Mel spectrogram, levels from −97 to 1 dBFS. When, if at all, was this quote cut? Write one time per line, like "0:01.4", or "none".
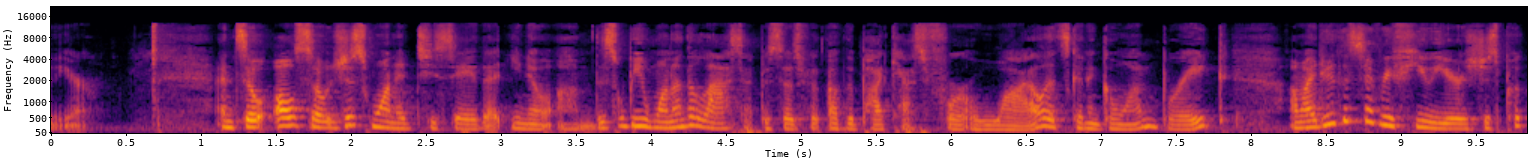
none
